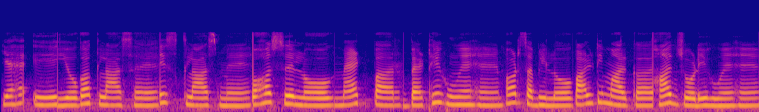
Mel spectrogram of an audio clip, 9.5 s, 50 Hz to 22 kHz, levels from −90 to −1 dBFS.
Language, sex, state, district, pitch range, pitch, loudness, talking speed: Hindi, female, Maharashtra, Dhule, 225-265 Hz, 235 Hz, -23 LUFS, 160 wpm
